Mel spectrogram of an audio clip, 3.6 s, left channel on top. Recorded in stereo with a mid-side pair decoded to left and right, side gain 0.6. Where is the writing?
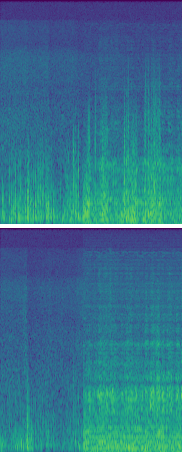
60° right, 0.9 m.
